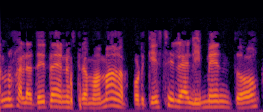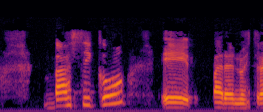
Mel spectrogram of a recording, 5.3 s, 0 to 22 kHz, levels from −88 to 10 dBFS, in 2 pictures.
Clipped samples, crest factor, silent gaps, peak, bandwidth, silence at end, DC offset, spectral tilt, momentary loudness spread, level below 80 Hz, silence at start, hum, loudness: under 0.1%; 16 dB; none; -4 dBFS; 7.6 kHz; 0 s; under 0.1%; -4 dB/octave; 9 LU; -58 dBFS; 0 s; none; -20 LUFS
